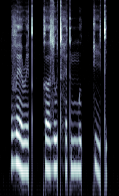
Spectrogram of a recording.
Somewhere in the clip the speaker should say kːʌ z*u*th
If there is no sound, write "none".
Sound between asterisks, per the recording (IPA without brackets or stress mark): u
